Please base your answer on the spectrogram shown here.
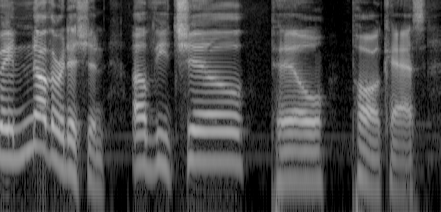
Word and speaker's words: Spill: edition of the Chill Pill podcast. And that's pill spelled with an S, but it's silent, much like the rest of America when the results come in for tonight's presidential election.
